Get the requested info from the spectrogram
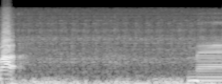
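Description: Motorcycle engines idling as a low steady rumble, opened by a brief loud burst, with a man's voice starting a long held call near the end.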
